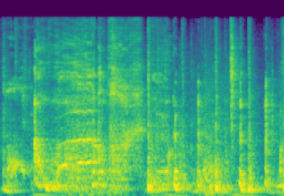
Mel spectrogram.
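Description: Human beatboxing: a low hummed bass under sharp mouth-made percussion hits in a quick rhythm, with a short sung rising line about a second in.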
